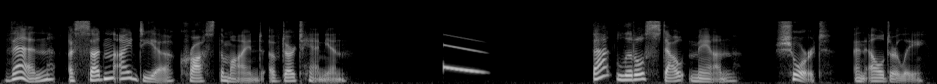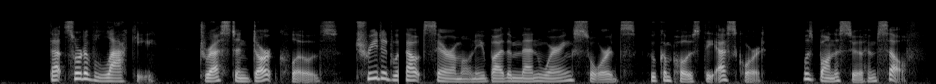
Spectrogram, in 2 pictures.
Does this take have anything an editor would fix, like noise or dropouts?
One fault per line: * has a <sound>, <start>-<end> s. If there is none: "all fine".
* has a chirp, 4.4-4.9 s
* has a dropout, 13.4-13.4 s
